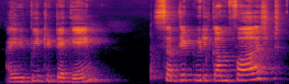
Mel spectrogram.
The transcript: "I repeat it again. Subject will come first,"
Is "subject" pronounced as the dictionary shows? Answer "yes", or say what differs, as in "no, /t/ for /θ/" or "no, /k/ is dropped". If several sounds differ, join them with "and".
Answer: yes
